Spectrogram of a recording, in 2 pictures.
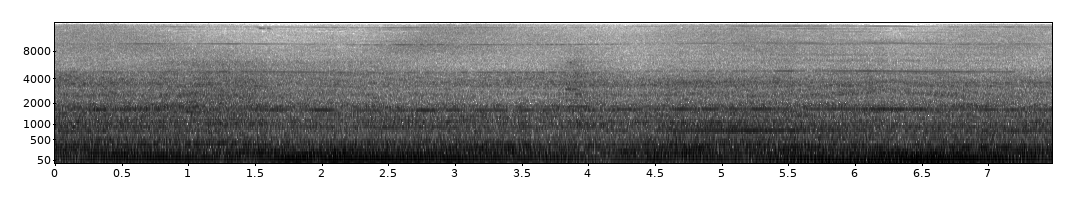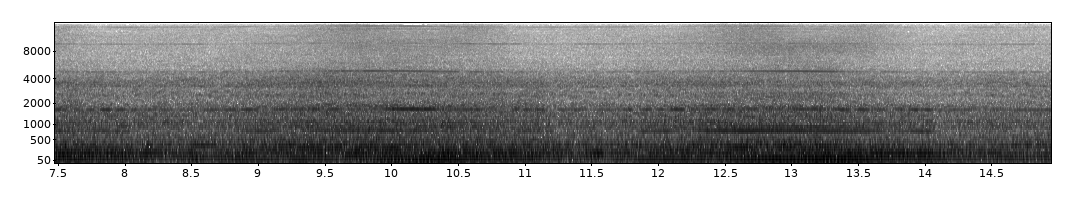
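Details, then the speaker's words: Hoover Senior C1300 commercial upright vacuum cleaner after agitator replacement, on the highest setting, then lowered one notch, pushed over carpet: steady high motor hum easing slightly under load; healthy, even-running vacuum. "That sounds lovely, and I've got it on the highest setting, so I might leave it on the highest setting actually. That's got a lovely sounding motor."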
